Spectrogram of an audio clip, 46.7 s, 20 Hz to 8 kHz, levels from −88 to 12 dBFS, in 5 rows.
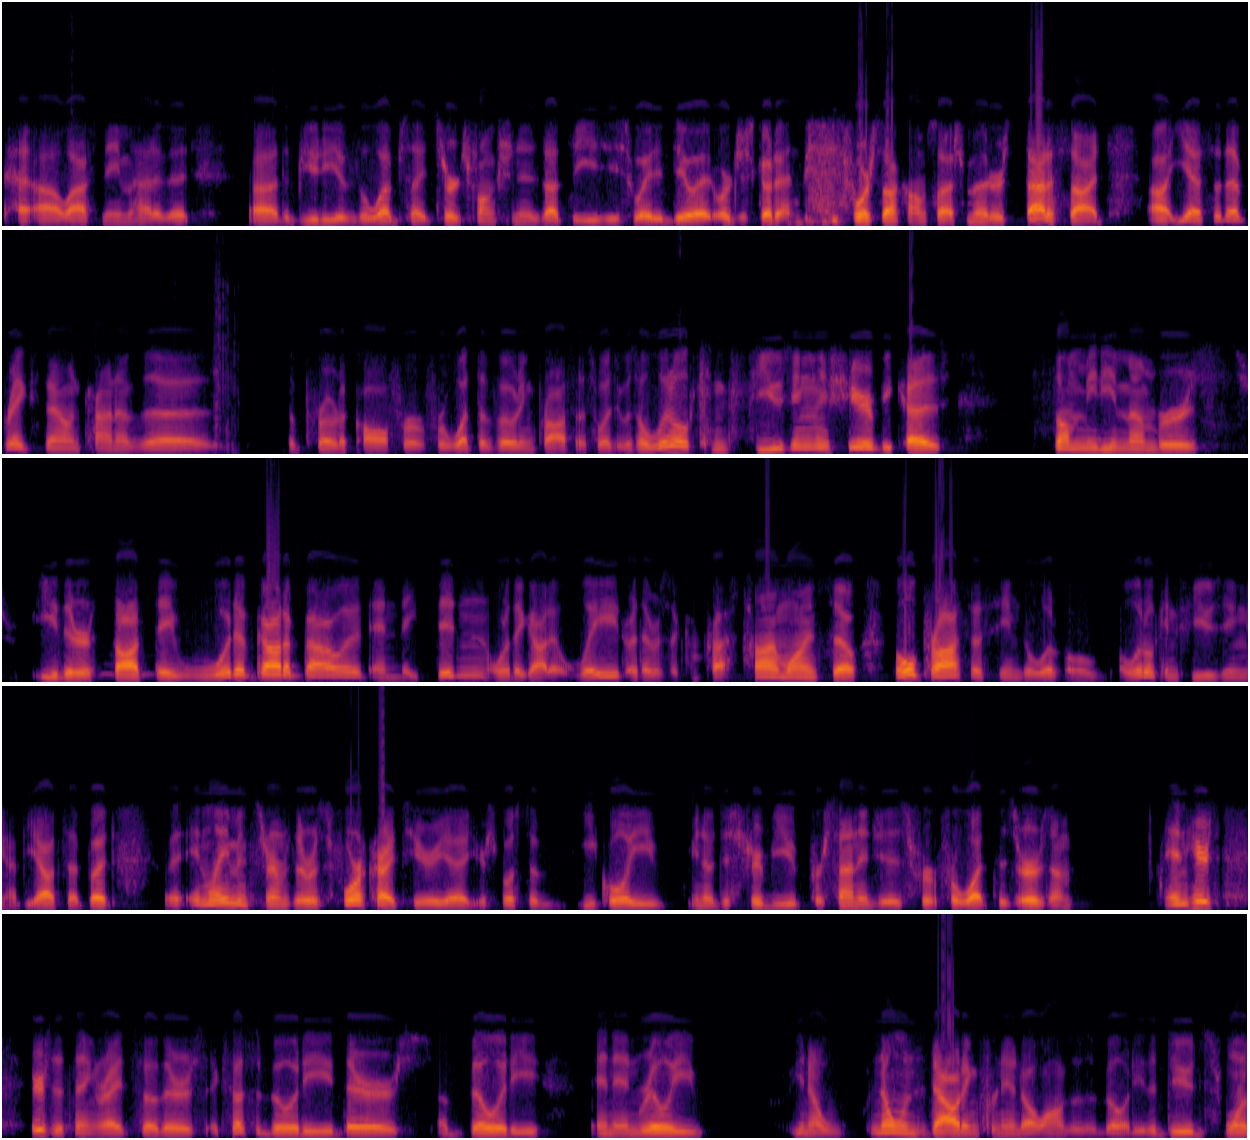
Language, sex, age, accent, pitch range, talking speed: English, male, 20-39, American, 90-115 Hz, 180 wpm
